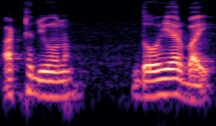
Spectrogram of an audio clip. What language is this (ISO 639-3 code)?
pan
